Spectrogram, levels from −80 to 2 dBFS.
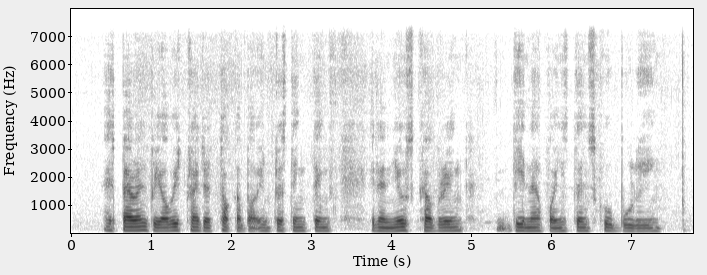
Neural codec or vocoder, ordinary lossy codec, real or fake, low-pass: none; none; real; 7.2 kHz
